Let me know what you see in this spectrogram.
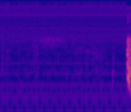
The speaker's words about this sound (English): I'm sorry, I'm coughing.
